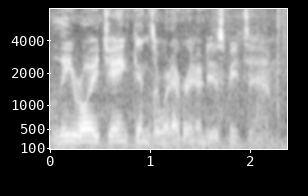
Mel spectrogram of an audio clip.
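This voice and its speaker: A man's voice: medium pitch, level tone, quick pace, vocal fry, very noisy. A man casually reading a fantasy novel aloud, stumbling over words and breaking off into rambling asides with laughs. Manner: breaks off with laughs and personal tangents; stumbles and self-corrects while reading.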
